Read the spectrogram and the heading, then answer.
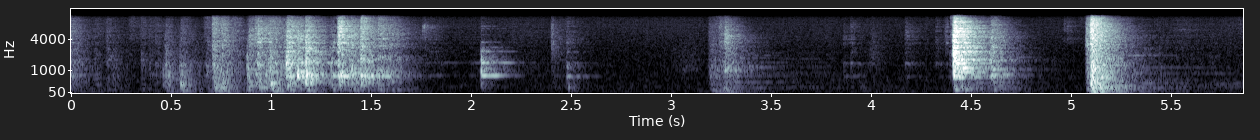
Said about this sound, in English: All right, so I'm gonna put this one in the microwave, get a new plate.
